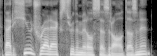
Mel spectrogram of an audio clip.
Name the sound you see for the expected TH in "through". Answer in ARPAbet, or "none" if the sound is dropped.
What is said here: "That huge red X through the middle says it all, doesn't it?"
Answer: TH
